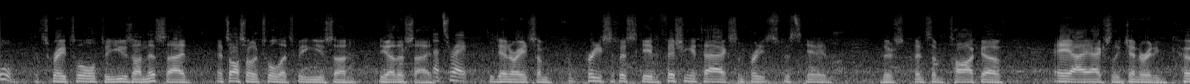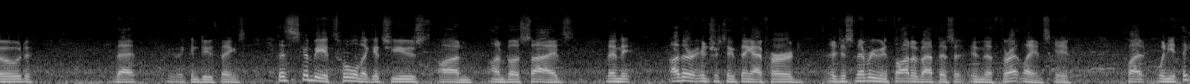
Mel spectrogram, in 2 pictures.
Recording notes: Today on the Conference channel, it’s an Interview in Action live from HIMSS 2023.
